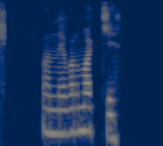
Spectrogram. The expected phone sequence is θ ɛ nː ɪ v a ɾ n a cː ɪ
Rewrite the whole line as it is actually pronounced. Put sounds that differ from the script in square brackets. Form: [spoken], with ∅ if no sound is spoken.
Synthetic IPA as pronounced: θ [a] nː ɪ v a ɾ [m] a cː ɪ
